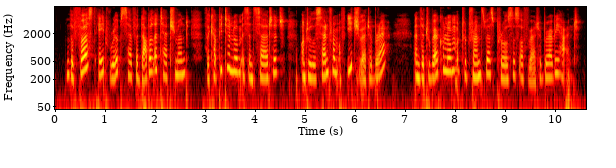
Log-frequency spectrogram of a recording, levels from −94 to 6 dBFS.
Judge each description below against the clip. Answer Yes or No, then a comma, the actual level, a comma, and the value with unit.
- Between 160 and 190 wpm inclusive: No, average, 150 wpm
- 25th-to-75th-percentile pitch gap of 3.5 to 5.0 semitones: Yes, average, 4.6 semitones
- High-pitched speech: Yes, very high, 250 Hz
